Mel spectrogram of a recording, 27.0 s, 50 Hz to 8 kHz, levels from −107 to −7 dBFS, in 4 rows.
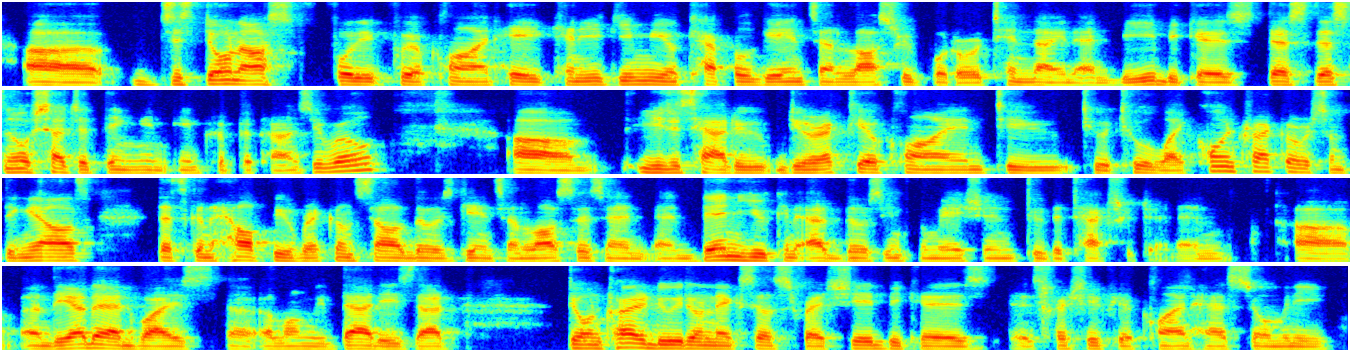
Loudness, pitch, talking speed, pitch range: -26 LUFS, 110 Hz, 225 wpm, 100-120 Hz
